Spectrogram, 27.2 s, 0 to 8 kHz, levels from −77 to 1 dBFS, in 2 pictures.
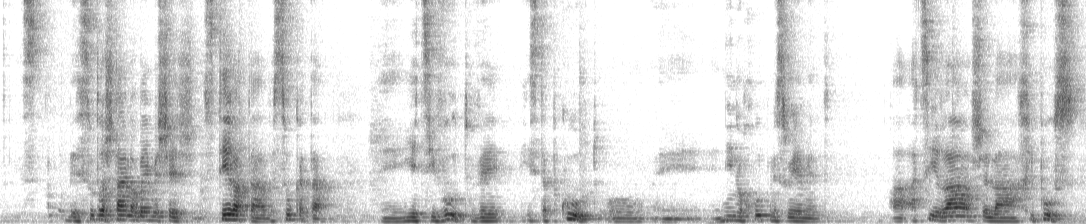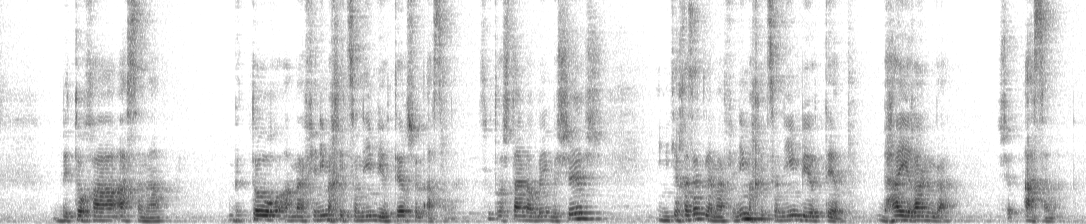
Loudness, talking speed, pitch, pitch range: -22 LUFS, 70 wpm, 140 Hz, 125-155 Hz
